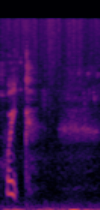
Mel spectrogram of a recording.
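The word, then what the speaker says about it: Hawick: Hoik is a town in the Scottish Borders, by the way. I know it's spelt Harwick, but it's pronounced Hoik.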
